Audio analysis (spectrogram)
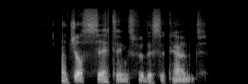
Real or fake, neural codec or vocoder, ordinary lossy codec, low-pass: fake; codec, 44.1 kHz, 2.6 kbps, SNAC; none; 14.4 kHz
